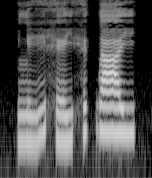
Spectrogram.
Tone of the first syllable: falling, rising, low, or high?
rising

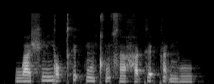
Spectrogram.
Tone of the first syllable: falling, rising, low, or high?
low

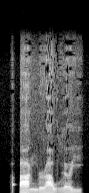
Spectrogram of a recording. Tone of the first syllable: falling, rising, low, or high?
low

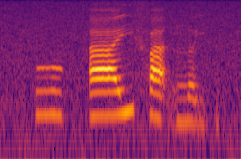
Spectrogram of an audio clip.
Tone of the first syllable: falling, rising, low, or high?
low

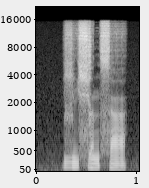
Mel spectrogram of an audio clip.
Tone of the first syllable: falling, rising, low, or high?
low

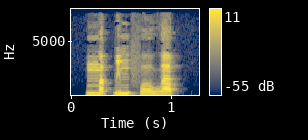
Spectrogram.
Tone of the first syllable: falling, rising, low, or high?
high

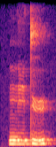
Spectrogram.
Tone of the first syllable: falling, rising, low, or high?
rising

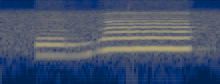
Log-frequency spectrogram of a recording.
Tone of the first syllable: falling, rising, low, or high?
low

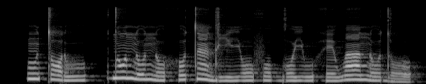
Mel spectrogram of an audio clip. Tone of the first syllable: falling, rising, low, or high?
high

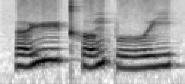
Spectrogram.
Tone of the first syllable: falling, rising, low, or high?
rising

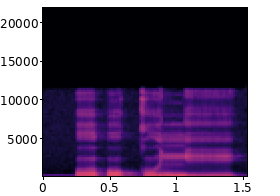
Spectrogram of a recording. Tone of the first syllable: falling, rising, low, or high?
high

